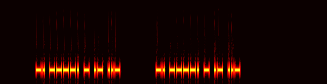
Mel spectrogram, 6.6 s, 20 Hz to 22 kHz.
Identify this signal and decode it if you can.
Morse code, heard as a keyed tone, about 36 wpm, 700 Hz. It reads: N9TAU N9TAU
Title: USA Call Signs - 5 Characters - Repeated 2x - 35wpm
